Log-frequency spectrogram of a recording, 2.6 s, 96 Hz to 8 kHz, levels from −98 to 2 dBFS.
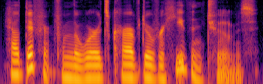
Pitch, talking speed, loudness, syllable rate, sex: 140 Hz, 205 wpm, -19 LUFS, 5.8 syllables/s, male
